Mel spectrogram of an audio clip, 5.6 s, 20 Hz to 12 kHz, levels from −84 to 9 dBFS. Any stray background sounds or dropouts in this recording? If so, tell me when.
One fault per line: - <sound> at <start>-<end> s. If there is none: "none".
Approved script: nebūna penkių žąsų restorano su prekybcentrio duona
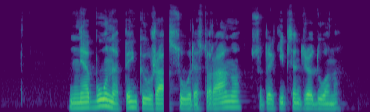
- dropout at 2.4-2.5 s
